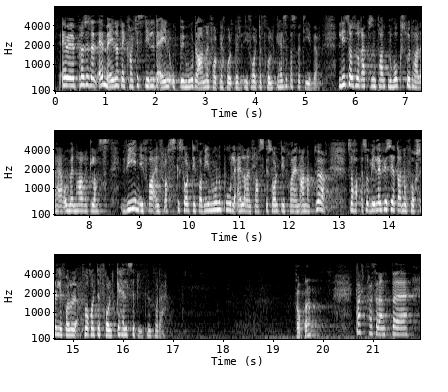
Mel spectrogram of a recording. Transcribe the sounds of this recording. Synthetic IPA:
pʰɾɛsɪd̪ɛnt̪ɛmːæɪəʁɑt̪̚d̪ɛnkʰɑnɪçəst̪ɪlːəd̪ɛæɪnəʔʊpːəɪmuːt̪̚d̪ɛɑnd̪ʁəɪfɔɾhɔlt̪ɪlfɔlkəɛls̬əpæspɛk̚t̪ʰiːʋə̰ | lɪt̪ːsɔnsɔmʁɛpʁəsənt̪ʰɑnt̪n̩ɦoksʁʉd̪hɑd̪əɦæːʁɔmːɛnhɑʁɛt̪̚ɡlɑs | ʋiːnɪfʁɑːɛɪnflɑskəsɔlt̪ɪfʁɑːʋiːnmʊnʊpʰuːləʔɛlːəʁɛɪnflɑskəsɔlt̪ɪfʁɑːɛɪnɑ̰ːnɑk̚t̪ʰøːʁsɔsɔʋɪljɛɪɡjʏçːəsiːɑt̪d̪ɛhæɾnuːəfɔʁʂɛlːəɪfɔʁhɔlt̪ɪlfɔlkəɦɛlsəbiːt̪npʰɔd̪ɛ̰ | t̪ʰɔpːə | t̪ʰɑkːpʰɾɛsɪd̪ɛnt̪

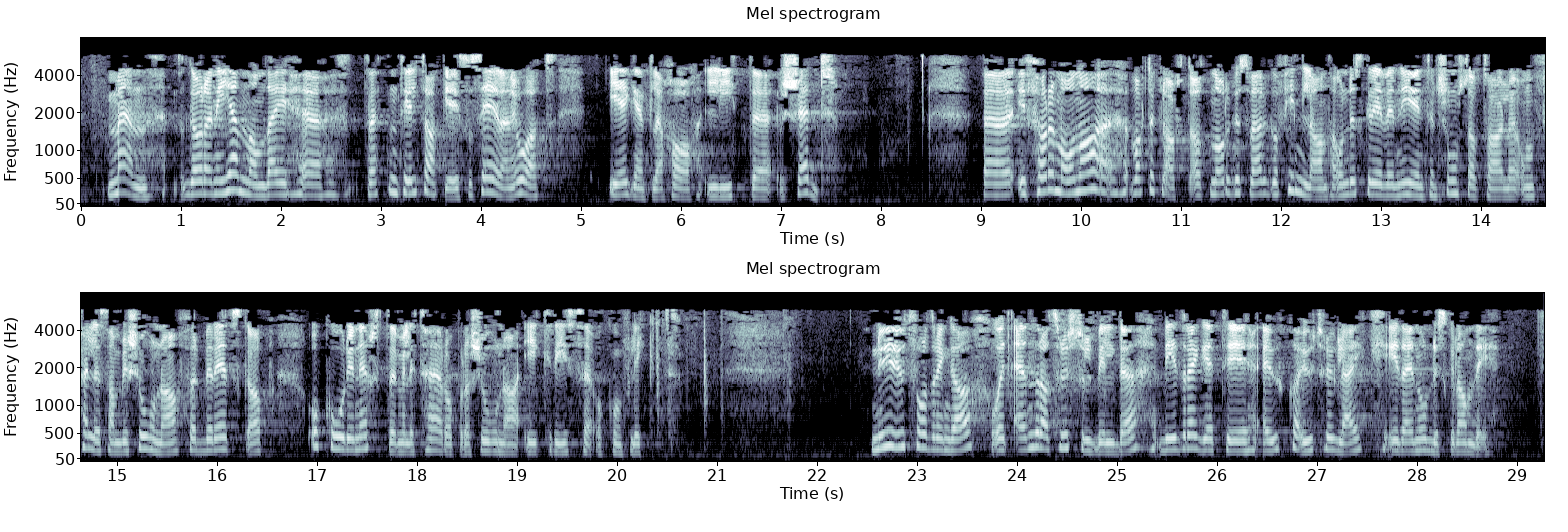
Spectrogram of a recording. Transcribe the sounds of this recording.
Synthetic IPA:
mɛnɡoːɾɛnɪjɛnːɔmd̪æɪ | t̪ʰɾɛt̪nt̪ʰɪlt̪ʰɑːkɪsɔseːɾɛnjʊɑt̪eːɡənt̪lɪhɑɾliːt̪əʂɛd̪ | ʔɪfœɾəmoːnɑʋɑʈ̚d̪ɛkʰlɑ̰ːɾt̪ʰɑ̰t̪nɔɾɡəsʋæɾɡəɔfɪnlɑnd̪hɑɾʉnd̪əskɾiːʋənːyːɪnt̪ɛnʂuːnsɑːʋt̪ʰɑːləʔɔ̰mfɛlːəsɑmbɪʂuːnɑfɔɾbəɾeːd̪skɑːpʔoːkʰʊʊɖɪneːɾt̪əmɪlɪt̪ʰæːɾəɔpəɾɑʂuːnɑɾʔɪkʰɾiːsə̰ʔo̰ːkʰʊnflɪkt̪ | nyːəʉːt̪fɔɾd̪ɾɪŋɑɾo̰ːɛt̪ʰɛnd̪ɾɑt̪ʰɾʉsəlbɪld̪əbiːd̪ɾɛɡːət̪ʰɪlɑʉkɑʔʉːt̪ʰɾʏɡlæɪkɪ̰ːd̪æɪnʊɖɪskəlɑnd̪əɪ̰

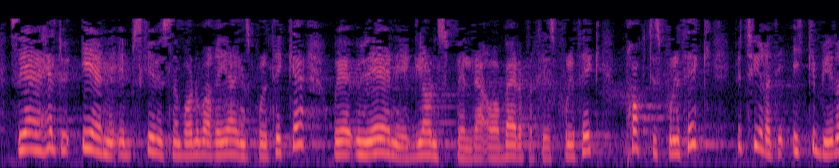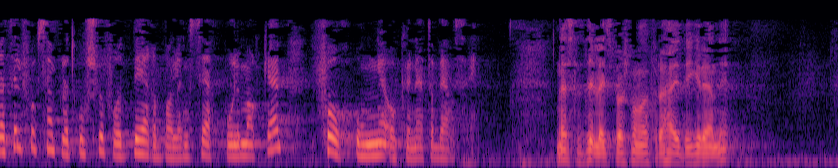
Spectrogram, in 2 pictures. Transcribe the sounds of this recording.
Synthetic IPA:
sɔjæɪæɾɦeɪlt̪ʉeːnɪʔɪbəskʁiːʋəlsən̩ɑʋbɑːnəbɑːʁɛjeːɾɪŋəspʰʊlɪt̪ʰɪkːəɔjæɪæɾʉeːnɪɪɡlɑnsbɪld̪əɑʋɑɾbæɪd̪əɾpʰɑʈʰiːəspʰʊlɪt̪ʰɪkː | pʰɾɑksɪspʰʊlɪt̪ʰɪkːb̥ət̪ʰyːɾɑt̪̚d̪ɪʔɪkːəbiːd̪ʁɑːt̪ʰɪlfɔɾɛksɛmpəlɑt̪ʊʂlʊfɔɾɛt̪̚beːɾəbɑlɑŋseːʁt̪̚buːlɪmɑʁkəənfɔʁʊŋːəʔɔkʰʉnːəɛt̪ɑbleːɾəsæɪ | nʔɛst̪ət̪ʰɪlːɛɡspœʂmoːlæɾfɾɑhæɪd̪əɡɾeːnɪ

